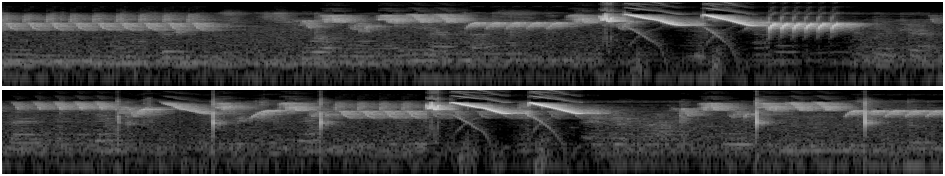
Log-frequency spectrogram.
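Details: Yellow-fronted canary singing at night: high, fast trilled phrases and buzzy rattles, with two louder bursts of sharply falling whistled sweeps near the middle and end, over a quiet low background.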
